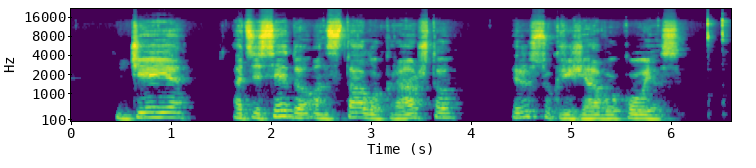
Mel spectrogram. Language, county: Lithuanian, Utena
